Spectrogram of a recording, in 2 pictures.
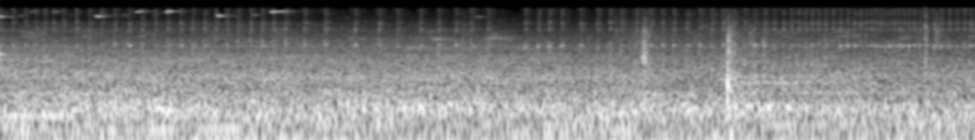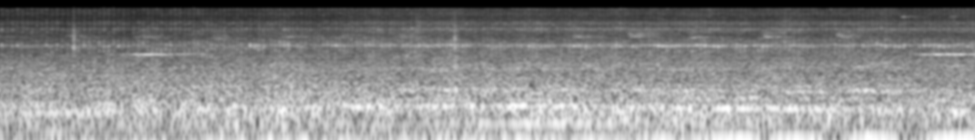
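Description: Steady rush of riding noise from an e-bike in motion: wind on the microphone and tyres rolling on a paved path. A couple of sharp clicks come about three seconds in, and a thin high whine joins about halfway through.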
